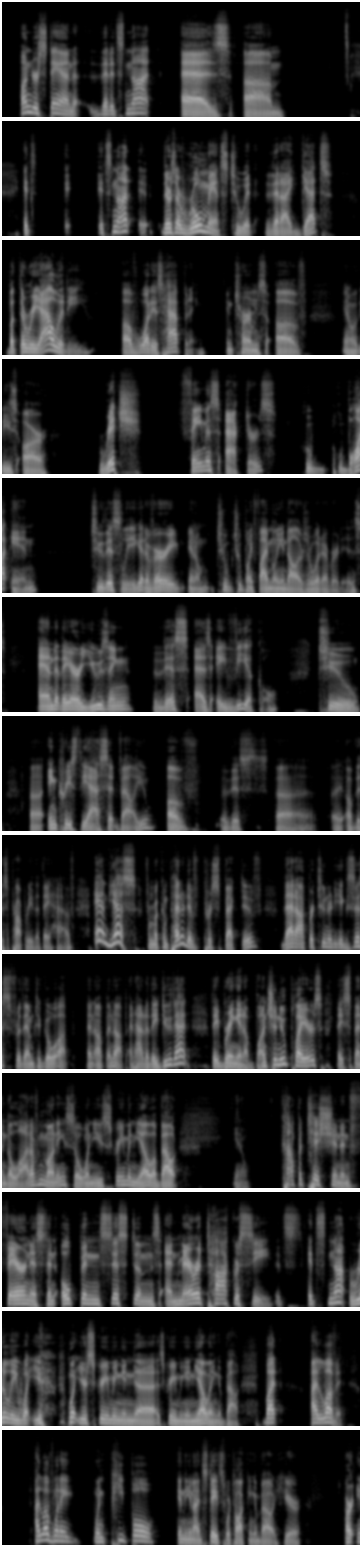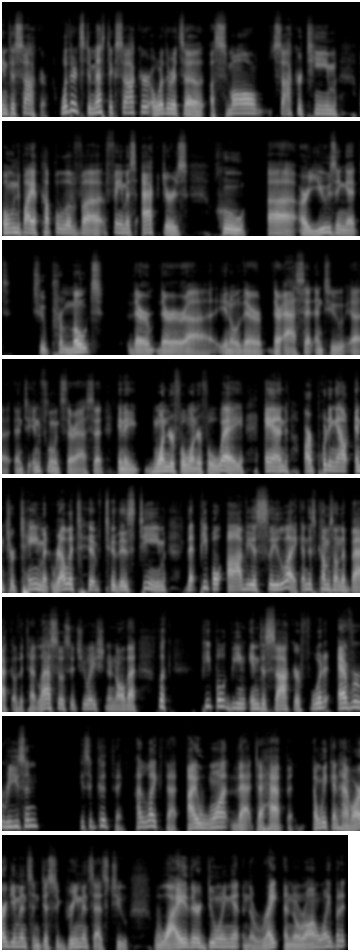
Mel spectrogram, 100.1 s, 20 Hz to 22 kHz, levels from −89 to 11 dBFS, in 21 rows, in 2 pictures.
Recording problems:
uneven, jittery; strongly; from 2.5 s to 1:33

